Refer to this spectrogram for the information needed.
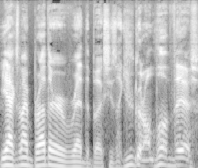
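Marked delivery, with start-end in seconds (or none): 1.6-2.5 hyped-up pro wrestler promo voice. Retelling what a brother said about the books: imitating brother as a wrestler. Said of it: "apparently he's a wrestler".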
